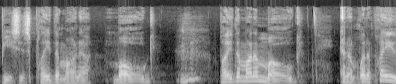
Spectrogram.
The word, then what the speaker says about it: Moog: It's pronounced Moog, often anglicized to Moog.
